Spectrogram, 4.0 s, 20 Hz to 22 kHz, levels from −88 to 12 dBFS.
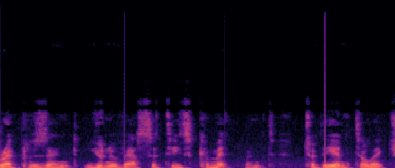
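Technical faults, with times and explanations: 1.24 to 3.24 s, periodic USB or driver dropouts: a blocked bus or driver silences a couple of milliseconds once a second, leaving about three regular ticks.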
